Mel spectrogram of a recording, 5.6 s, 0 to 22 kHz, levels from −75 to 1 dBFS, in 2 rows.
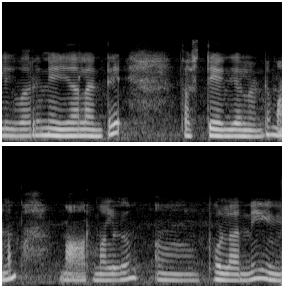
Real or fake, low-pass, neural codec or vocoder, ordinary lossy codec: fake; 7.2 kHz; codec, 44.1 kHz, 7.8 kbps, DAC; none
